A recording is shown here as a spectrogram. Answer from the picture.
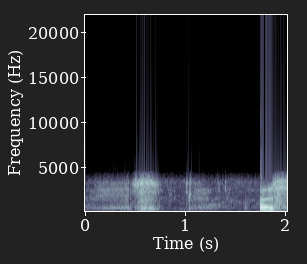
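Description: A man sniffing, a short breath drawn in through the nose in a pause in his reading, about half a second in; his speech resumes near the end.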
